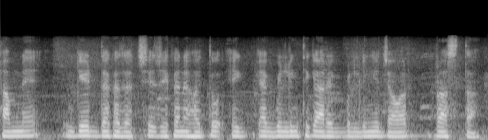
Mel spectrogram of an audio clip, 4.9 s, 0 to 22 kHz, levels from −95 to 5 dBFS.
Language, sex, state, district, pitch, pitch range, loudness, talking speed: Bengali, male, West Bengal, Cooch Behar, 125 Hz, 120-130 Hz, -15 LUFS, 170 wpm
